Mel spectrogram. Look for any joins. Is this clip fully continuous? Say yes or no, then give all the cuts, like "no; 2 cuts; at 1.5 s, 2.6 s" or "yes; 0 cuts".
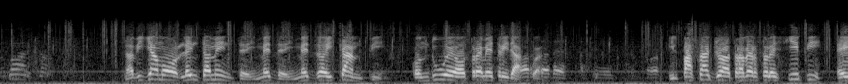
no; 1 cut; at 2.8 s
